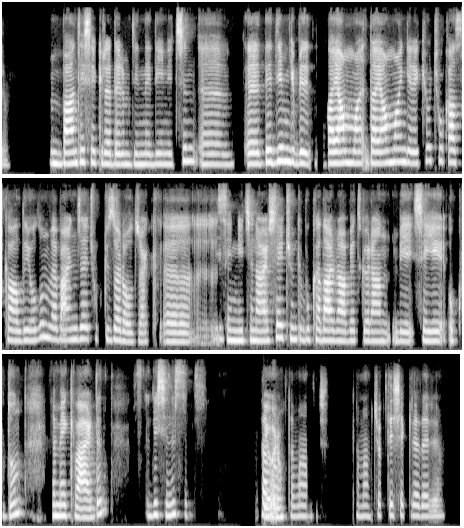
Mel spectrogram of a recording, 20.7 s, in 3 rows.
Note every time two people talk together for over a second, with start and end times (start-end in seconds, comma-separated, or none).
none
